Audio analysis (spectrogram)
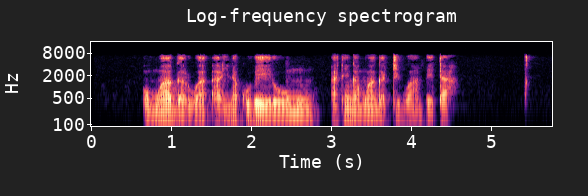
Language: Ganda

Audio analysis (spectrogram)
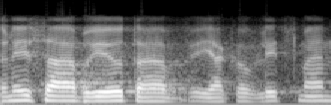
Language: Hebrew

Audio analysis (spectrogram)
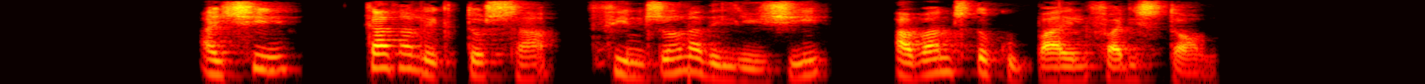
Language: Catalan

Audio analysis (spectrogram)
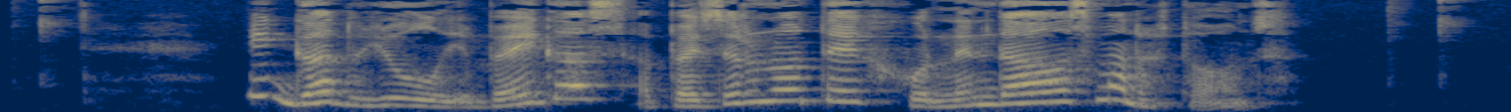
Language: Latvian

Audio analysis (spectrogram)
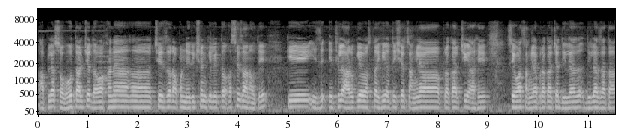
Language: Marathi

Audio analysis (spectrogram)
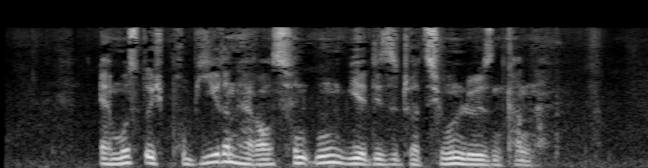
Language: German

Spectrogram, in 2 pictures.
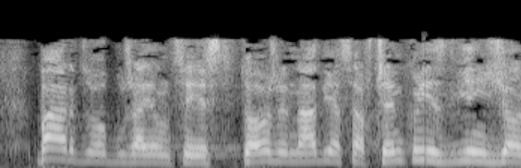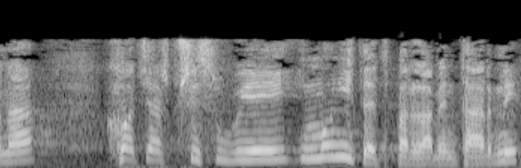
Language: Polish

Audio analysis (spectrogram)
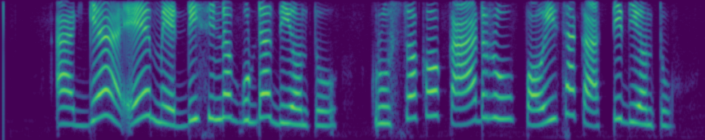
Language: Odia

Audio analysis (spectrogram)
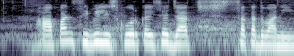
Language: Bhojpuri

